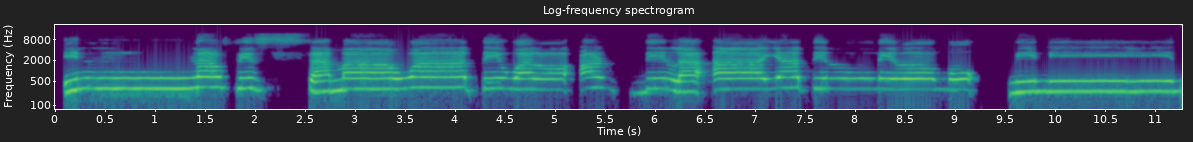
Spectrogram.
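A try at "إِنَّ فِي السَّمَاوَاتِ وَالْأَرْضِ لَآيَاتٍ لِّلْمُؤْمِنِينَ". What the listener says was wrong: Nah, terbaca la ayatil berarti ianya terbaca pendek. Harusnya ianya ya, ianya panjang juga ya.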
